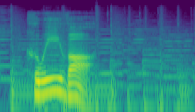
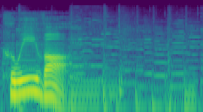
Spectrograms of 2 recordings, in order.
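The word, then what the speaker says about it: Caoimhe: ifa once again ifa how exactly do we pronounce this name kuiva let's repeat cuiva once again kuiva we're going to learn on how to pronounce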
